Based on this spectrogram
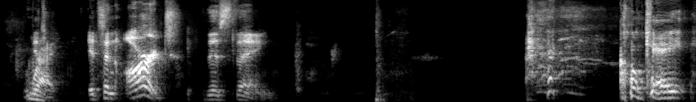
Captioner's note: laughter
